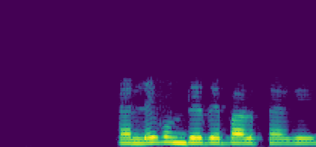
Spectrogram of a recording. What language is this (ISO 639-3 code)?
pan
